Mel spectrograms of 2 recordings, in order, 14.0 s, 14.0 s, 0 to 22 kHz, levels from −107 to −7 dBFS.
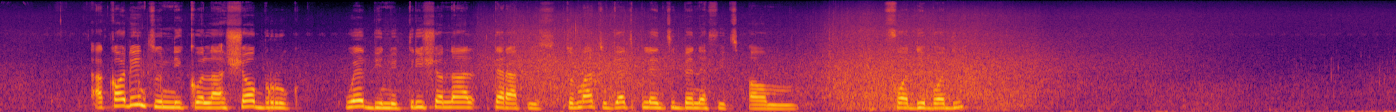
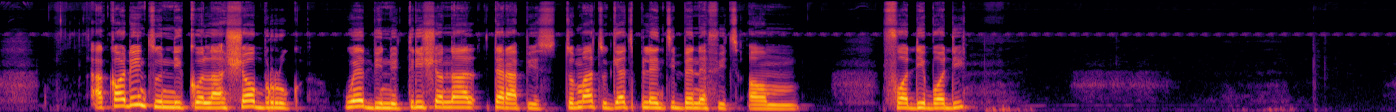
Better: second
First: background sound (Waves, surf); 15 dB below the speech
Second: none

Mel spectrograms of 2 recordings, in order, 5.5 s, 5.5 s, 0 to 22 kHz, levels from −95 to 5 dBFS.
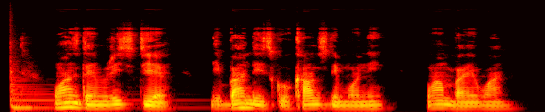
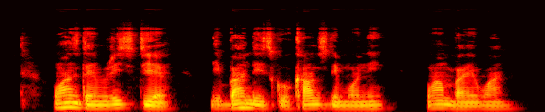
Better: second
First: background sound (Bowed string instrument); 19 dB below the speech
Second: none

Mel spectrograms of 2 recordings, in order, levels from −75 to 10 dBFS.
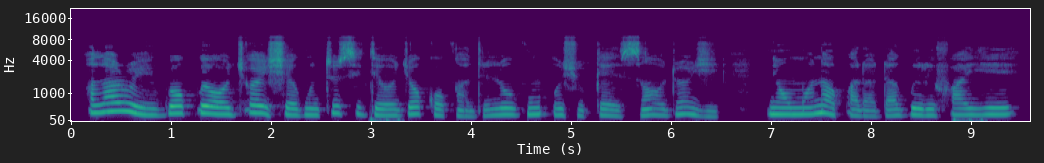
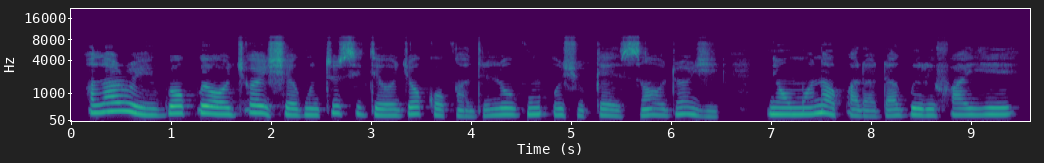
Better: second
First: background sound (Run); 17 dB below the speech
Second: none

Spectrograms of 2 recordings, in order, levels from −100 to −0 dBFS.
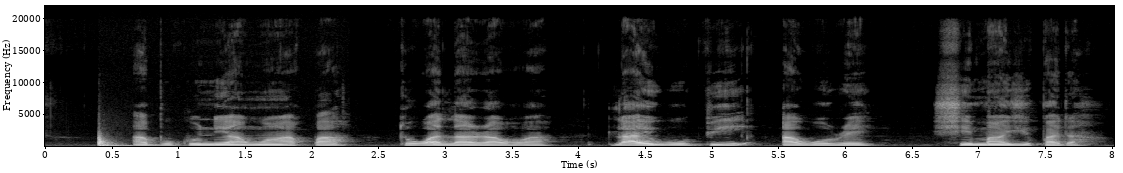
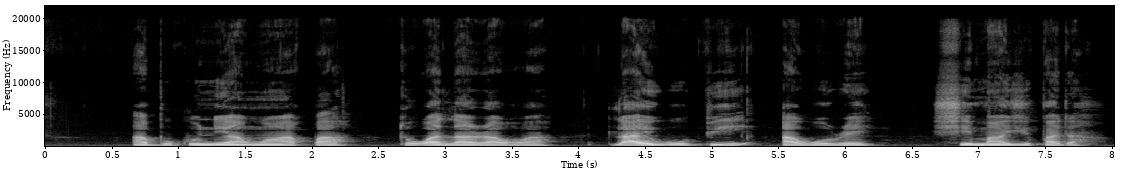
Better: second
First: background sound (Knock / Wood / Percussion); 6 dB below the speech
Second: none

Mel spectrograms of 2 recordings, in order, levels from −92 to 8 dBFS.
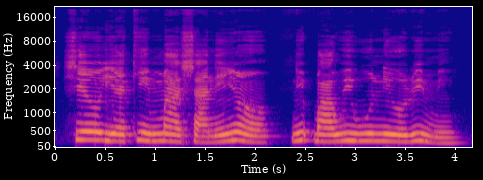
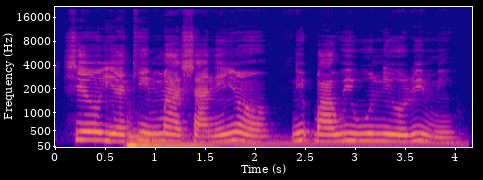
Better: first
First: none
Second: background sound (Bowed string instrument); 4 dB below the speech

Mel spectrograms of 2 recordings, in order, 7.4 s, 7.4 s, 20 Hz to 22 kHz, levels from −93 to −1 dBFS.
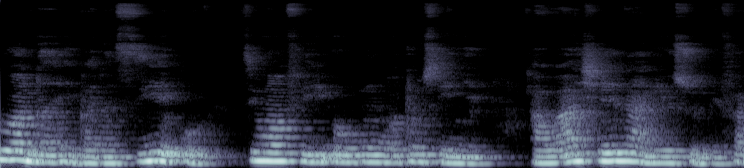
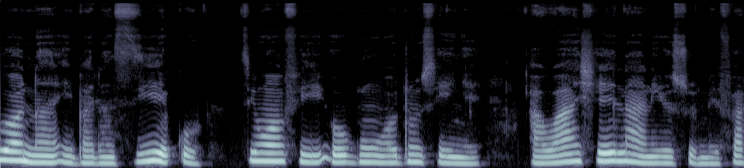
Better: second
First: room echo; dies away in 0.6 s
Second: none

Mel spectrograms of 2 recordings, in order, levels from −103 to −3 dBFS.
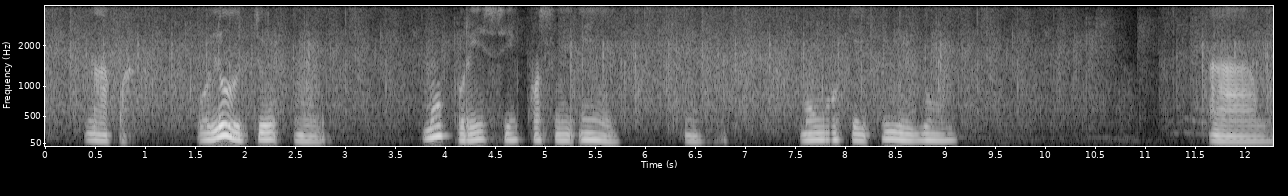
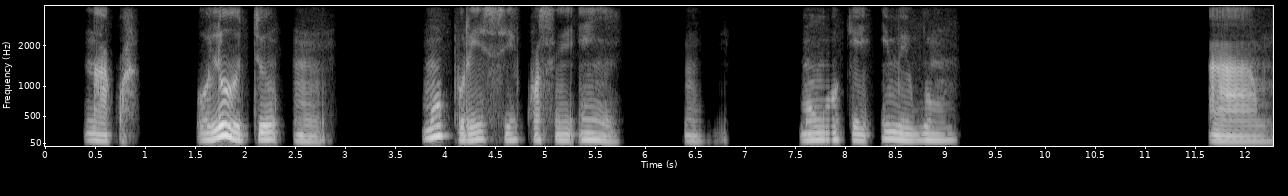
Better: second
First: background sound (Applause); 15 dB below the speech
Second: none

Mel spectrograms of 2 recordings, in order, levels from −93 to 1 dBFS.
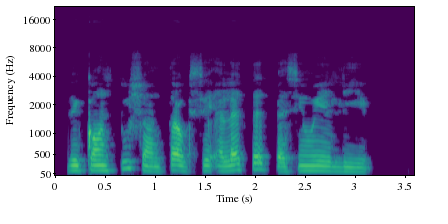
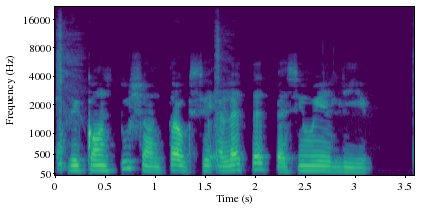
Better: first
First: none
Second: noise reduction (neural mask model Resemble Enhance denoiser)

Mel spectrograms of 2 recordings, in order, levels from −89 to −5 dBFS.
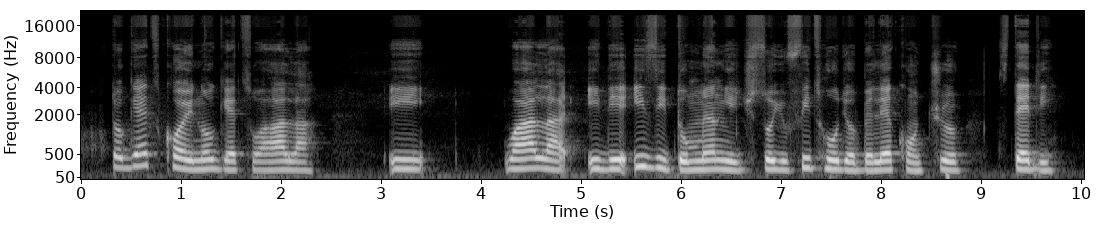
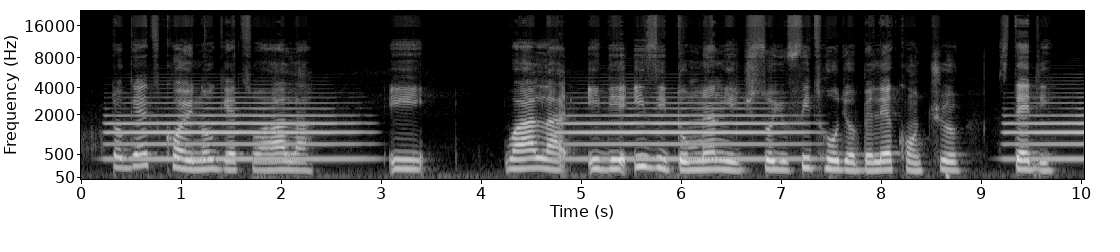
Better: first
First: none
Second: background sound (Trumpet); 4 dB below the speech

